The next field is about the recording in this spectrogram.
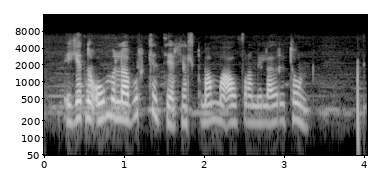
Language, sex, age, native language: Icelandic, female, 30-39, Icelandic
